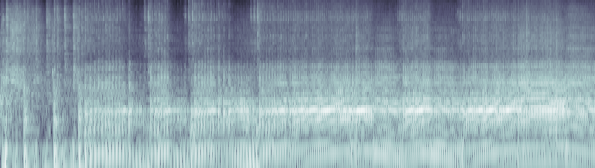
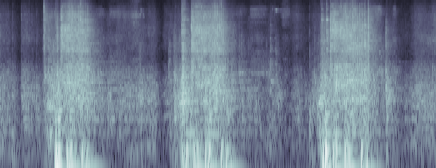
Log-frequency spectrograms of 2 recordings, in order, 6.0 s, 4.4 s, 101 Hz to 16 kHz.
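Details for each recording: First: Honda CG125 cafe racer, unstarted for three or four years, after carb cleaning (stale petrol) and new battery: steady single-cylinder beat climbing smoothly in pitch with throttle and dropping back cleanly; runs and revs normally. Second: Honda CG125 cafe racer unstarted for three or four years, stale petrol, carb needing cleaning: repeated cranking bursts with some chuffing but never catching; crank no-start, cause not yet confirmed, spark check next.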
